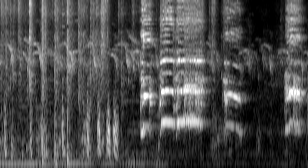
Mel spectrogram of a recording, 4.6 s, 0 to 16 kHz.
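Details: An F3-generation red junglefowl crowing in a hoarse, segmented burst after some thumping and clicking noises, then a short final note, with a brief spoken word nearby.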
